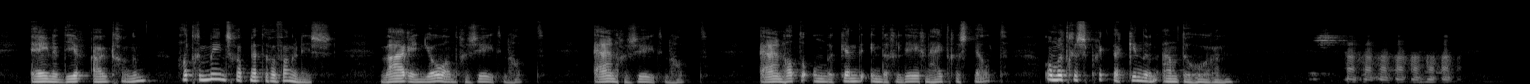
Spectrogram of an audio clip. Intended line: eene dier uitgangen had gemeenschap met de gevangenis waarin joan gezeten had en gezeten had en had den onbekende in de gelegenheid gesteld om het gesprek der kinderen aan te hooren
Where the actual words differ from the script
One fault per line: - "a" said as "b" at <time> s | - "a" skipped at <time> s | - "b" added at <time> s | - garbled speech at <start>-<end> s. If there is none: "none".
none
